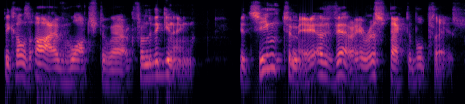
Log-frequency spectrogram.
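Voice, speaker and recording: A man's voice: medium pitch, normal speed, gravelly, fairly bright tone. A man voicing a pompous, curt college bursar in a ghost story reading, with a disapproving manner. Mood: complacent, curt.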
